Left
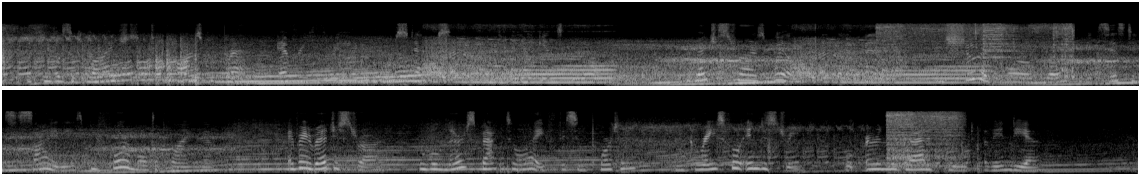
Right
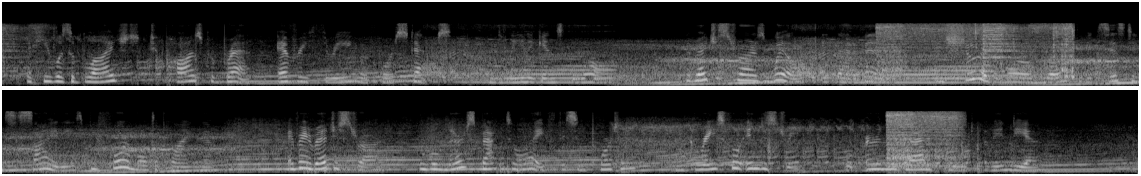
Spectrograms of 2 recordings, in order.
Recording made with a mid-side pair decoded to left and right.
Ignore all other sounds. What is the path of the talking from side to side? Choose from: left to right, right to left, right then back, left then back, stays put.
stays put.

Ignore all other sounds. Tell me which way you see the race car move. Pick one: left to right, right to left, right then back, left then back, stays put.
left to right.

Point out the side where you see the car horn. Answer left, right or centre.
right.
